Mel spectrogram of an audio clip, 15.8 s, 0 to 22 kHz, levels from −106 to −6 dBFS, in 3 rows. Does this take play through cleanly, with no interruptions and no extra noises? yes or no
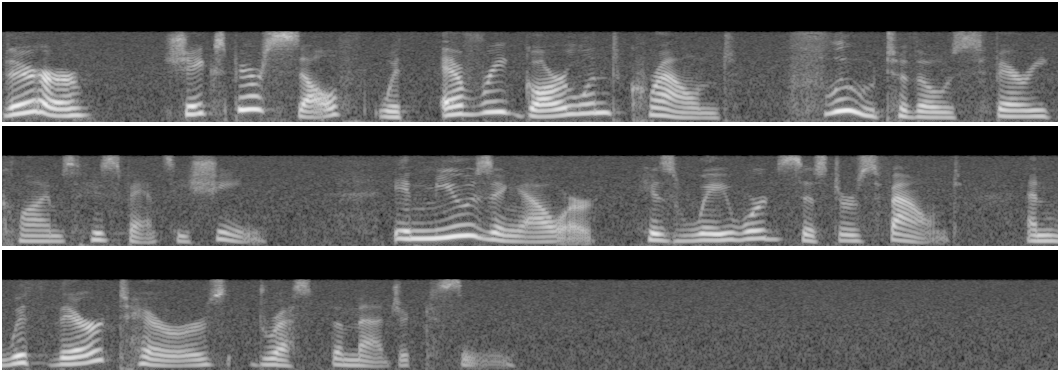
yes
